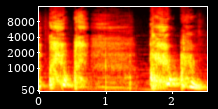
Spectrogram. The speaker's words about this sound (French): En fait, c'est quand je ris que ça me fait tousser.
